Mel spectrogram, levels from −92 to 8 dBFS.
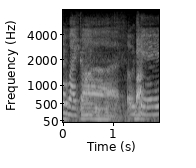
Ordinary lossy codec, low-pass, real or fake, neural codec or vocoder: none; none; fake; codec, 16 kHz, 16 kbps, FreqCodec, smaller model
